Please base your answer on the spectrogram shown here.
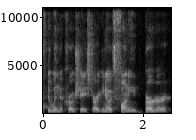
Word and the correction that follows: Berger: or whatever his name is, forgive me for pronouncing it the way I did. – Berger. – Yeah, Berger. I'll say Berger.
